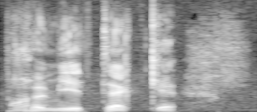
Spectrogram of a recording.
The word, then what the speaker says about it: Premier Tech: I've been told that Premier Tech is the proper way to pronounce, as it is a company here from Quebec.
